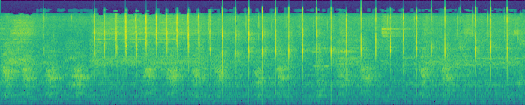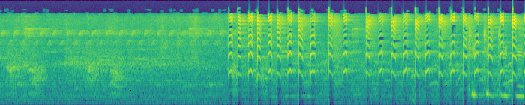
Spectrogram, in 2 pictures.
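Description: Shih Tzu puppy yipping in the last few seconds: a fast string of short, high-pitched yips. Earlier, a quick run of sharp clicks.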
